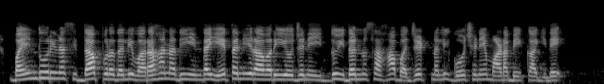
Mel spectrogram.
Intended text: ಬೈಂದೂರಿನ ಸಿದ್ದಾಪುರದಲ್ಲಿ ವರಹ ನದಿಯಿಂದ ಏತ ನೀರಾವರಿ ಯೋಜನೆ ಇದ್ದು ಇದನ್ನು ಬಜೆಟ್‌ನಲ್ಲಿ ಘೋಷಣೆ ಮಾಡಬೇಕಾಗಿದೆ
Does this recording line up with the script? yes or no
no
